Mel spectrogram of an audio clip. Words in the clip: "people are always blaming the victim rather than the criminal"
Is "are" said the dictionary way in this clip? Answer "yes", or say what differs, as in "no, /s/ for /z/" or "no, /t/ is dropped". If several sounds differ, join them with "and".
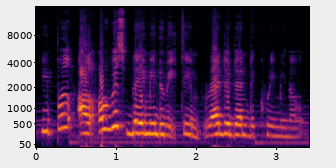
no, /l/ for /ɹ/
